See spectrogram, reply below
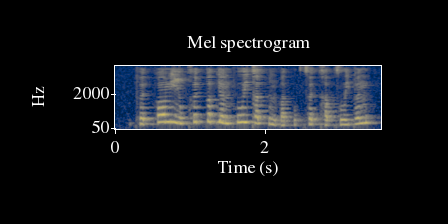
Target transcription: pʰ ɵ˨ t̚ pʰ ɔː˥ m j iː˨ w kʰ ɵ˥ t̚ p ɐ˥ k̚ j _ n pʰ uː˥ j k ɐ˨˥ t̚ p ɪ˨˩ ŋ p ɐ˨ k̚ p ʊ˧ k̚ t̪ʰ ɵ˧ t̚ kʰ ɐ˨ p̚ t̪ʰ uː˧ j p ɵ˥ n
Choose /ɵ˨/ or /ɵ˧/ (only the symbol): ɵ˧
